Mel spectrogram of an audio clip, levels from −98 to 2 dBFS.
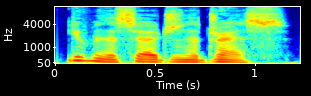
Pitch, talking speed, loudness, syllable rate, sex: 130 Hz, 245 wpm, -16 LUFS, 6.4 syllables/s, male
